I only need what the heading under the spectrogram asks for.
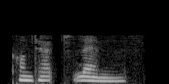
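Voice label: "contact lens", English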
